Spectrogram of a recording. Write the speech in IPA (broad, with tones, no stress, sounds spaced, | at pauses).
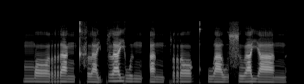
m ɔː˧ r a˧ ŋ kʰ l a˩˦ j p l a˥˩ j w ɯ˧ ŋ ʔ a˨˩ n p r ɔː˦˥ kʰ w a˧ w s u˦˥ a̯ j a˧ n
